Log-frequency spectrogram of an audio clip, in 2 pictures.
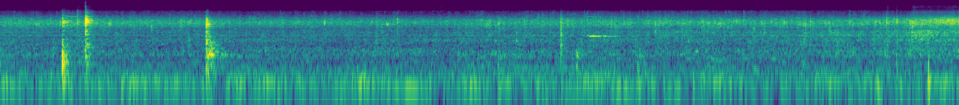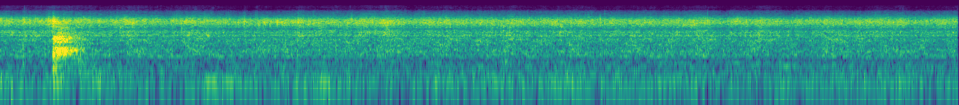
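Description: Onion, ginger and garlic paste fries in oil while being stirred for a prawn kofta curry, a steady close sizzle with a few sharp utensil clicks early on that grows slightly fuller partway through, no talk.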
